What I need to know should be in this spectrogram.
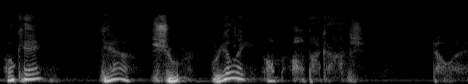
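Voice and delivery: hushed replies fading into a whisper. Shown as a demonstration. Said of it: "just start getting softer and quieter".

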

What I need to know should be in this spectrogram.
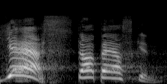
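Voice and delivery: sudden loud, high exasperated yell. Acted. Fed-up partner answering endless questions, exasperated. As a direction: burst out at a pestering partner.

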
